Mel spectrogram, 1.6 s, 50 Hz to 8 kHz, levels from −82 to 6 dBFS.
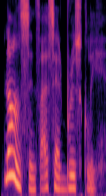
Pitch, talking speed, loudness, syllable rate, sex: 215 Hz, 150 wpm, -18 LUFS, 4.7 syllables/s, female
